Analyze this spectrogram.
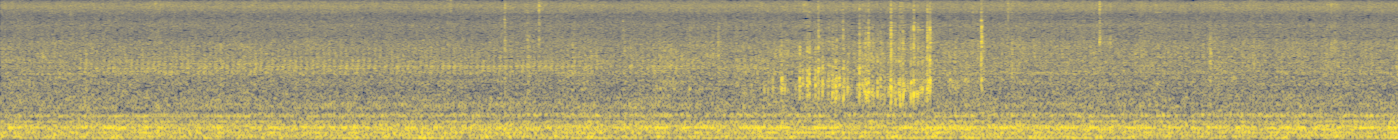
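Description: Steady low machine hum holding a few even tones, unchanged throughout, with a short rustle and a few clicks about six seconds in.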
